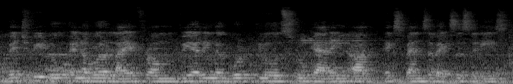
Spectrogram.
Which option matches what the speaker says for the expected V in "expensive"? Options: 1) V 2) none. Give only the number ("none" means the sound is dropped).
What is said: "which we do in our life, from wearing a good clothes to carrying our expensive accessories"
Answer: 1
